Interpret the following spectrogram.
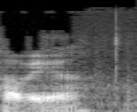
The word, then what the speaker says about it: Xavier: Alisires' brother, Javier, spelled Xavier, pronounced Javier.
